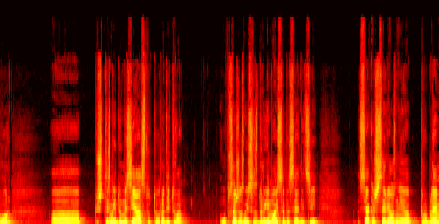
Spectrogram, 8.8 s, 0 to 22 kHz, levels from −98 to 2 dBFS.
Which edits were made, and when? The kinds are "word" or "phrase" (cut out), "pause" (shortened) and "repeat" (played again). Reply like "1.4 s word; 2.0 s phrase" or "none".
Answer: 2.2 s word; 3.2 s word; 4.9 s word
